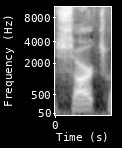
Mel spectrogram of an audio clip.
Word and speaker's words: sarx: But the interesting thing in the scripture is that the flesh is sometimes translated, the Greek word is sarx, S-A-R-X, you could pronounce it sarx, as opposed to psuche, which is soul, and spirit, which is pneuma in the Greek, or ruach in the Hebrew.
